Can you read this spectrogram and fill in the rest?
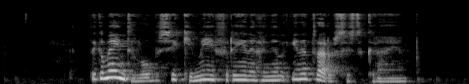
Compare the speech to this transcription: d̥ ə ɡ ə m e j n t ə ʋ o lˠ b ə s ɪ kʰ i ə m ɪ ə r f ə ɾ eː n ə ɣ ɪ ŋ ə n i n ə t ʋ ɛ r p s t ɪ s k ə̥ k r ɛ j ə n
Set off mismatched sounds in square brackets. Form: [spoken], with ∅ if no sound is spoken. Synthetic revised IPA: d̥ ə ɡ ə m e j n t ə ʋ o lˠ b ə s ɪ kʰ [j] ə m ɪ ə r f ə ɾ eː n ə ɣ ɪ ŋ ə n i n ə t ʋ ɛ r p s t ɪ s [t] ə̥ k r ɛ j ə n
